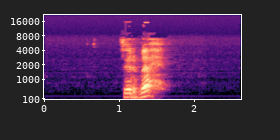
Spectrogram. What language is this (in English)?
Kabyle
